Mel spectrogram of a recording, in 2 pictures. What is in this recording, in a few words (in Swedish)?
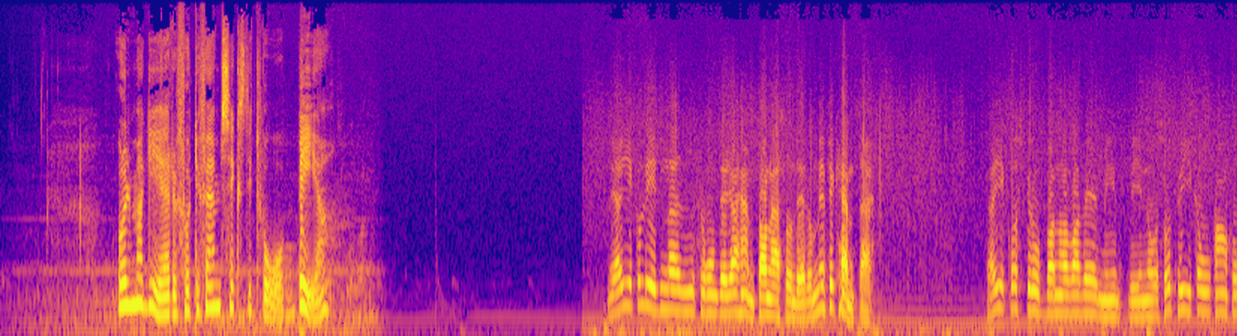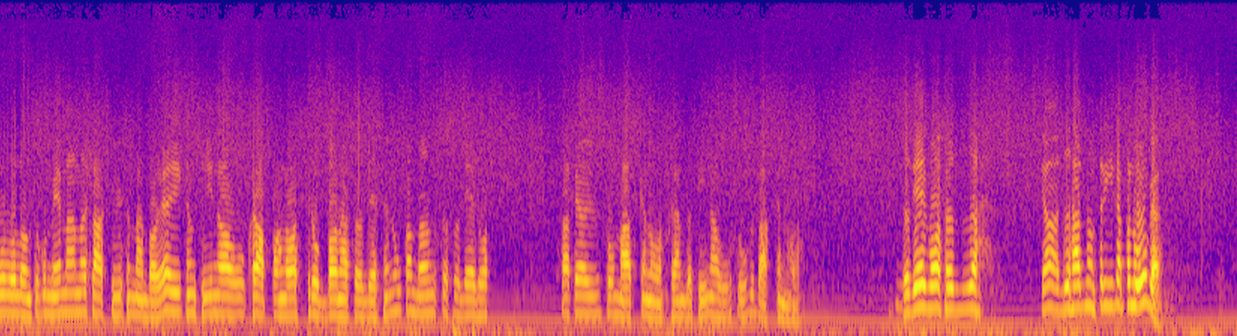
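Kräklinge Närke, dialekter; Svenska sagor; Folkminnen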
